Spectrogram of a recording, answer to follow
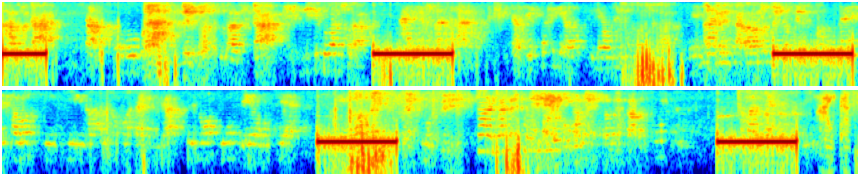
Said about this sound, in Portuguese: Gente, eu vou fazer uma ligação, tá? Rapidinho, por favor. Vamos ver se vou conseguir, né?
